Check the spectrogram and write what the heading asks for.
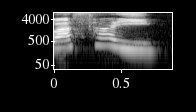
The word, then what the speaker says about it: açaí: Então observem que essa palavra também vai acontecer um iato, porque eu tenho o a, que é uma vogal, e o i, né, que também é tônico. Então, como nós temos duas vogais tônicas, o a vai ficar separado do I e o I será acentuado.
